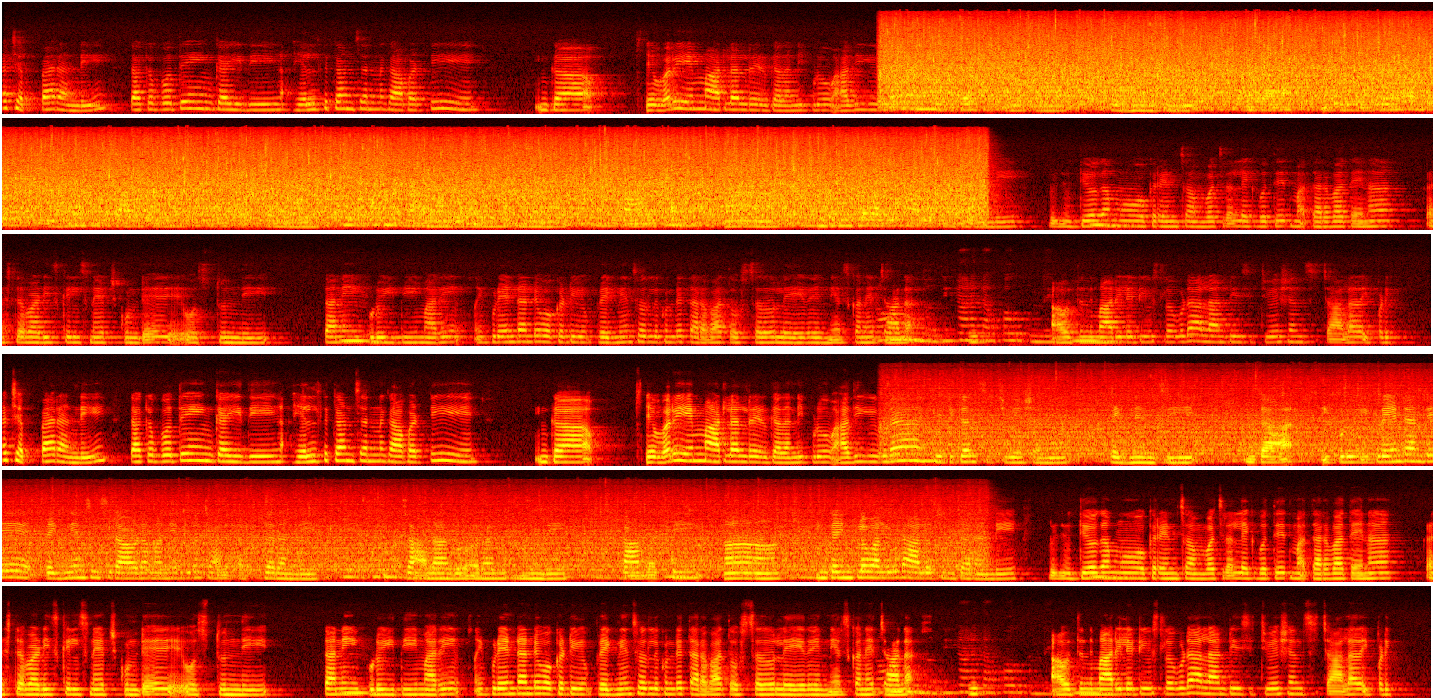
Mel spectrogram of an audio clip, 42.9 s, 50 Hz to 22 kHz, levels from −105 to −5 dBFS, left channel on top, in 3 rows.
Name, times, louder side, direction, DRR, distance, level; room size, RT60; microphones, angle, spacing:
voice 1, 0.0-4.8 5.3-5.9 6.4-10.7 11.1-12.0 12.4-12.9 13.2-17.5 18.3-20.0 20.5-22.2 22.4-24.5 24.8-28.2 28.6-31.3 31.8-37.7 38.3-38.4 39.1-42.5, right 7 dB, 65° right, 16 dB, 0.3 m, -34 dB
sound 1, 8.7-24.2, left 9 dB, 90° left, 0.4 m, -31 dB
voice 2, 9.1-9.5 11.6-11.9 12.6-12.9 17.7-21.1 22.1-22.7 25.2-25.6 32.0-32.4 37.3-39.8, equal, 45° left, -2 dB, 2.5 m, -42 dB
15.0 x 7.3 x 2.7 m, 0.83 s
head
